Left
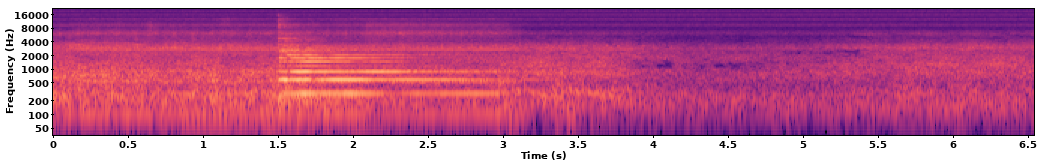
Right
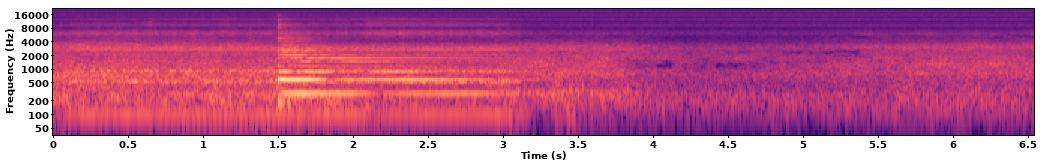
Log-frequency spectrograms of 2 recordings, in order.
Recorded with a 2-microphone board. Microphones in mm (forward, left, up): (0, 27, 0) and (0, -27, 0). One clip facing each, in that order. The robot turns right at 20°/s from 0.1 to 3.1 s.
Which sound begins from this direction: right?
A guitar, at 1.5 s.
